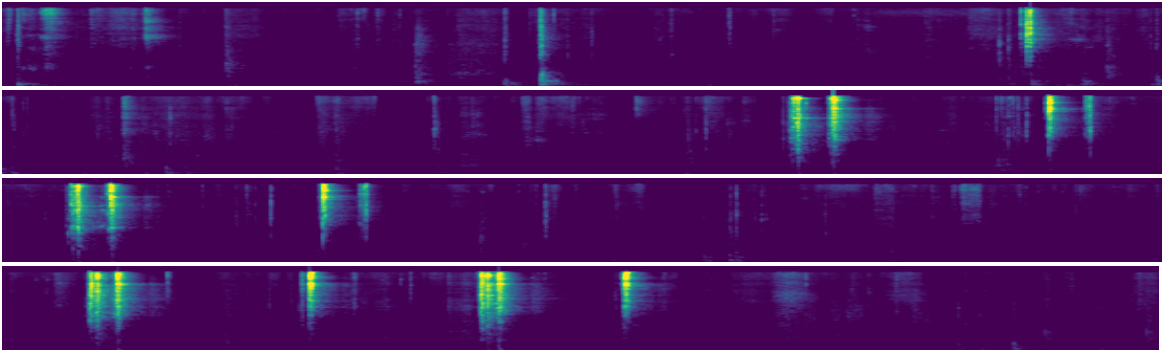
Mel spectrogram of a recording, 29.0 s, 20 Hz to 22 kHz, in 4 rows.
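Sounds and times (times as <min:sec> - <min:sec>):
pistol slides racking: 0:12.2 - 0:12.8, 0:13.6 - 0:14.2, 0:14.9 - 0:15.5, 0:16.5 - 0:16.9, 0:22.3 - 0:22.8, 0:23.6 - 0:24.0, 0:24.7 - 0:25.9.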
